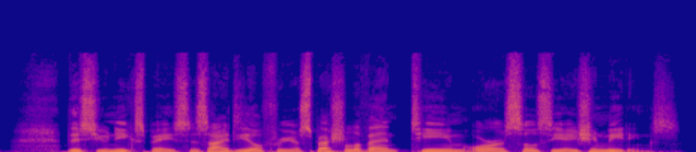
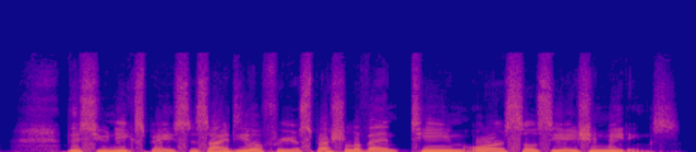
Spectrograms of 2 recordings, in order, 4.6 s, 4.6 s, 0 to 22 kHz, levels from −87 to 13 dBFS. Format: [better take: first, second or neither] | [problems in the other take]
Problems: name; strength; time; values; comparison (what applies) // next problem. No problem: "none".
first | distortion; slight; 10 dB below the speech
